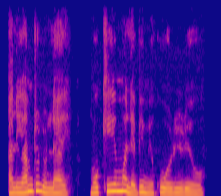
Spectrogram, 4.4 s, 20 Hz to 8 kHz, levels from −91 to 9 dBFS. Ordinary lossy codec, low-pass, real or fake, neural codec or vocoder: none; none; real; none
